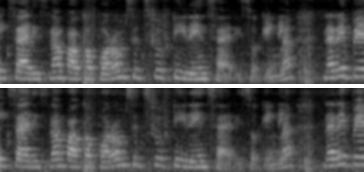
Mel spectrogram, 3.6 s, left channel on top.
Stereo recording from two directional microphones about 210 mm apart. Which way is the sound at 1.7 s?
15° right (ahead or behind).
